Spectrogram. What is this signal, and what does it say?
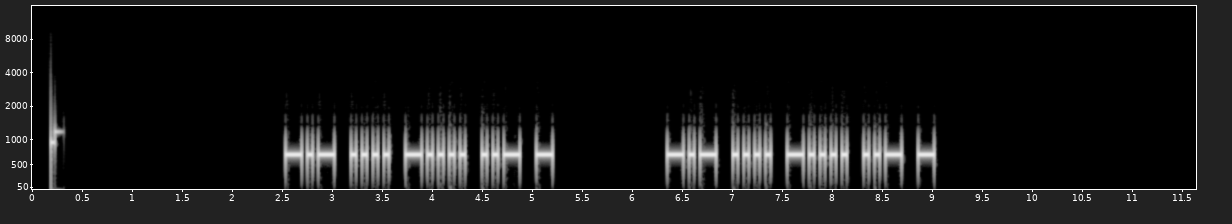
Morse code, heard as a keyed tone, about 22 wpm, 700 Hz. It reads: KH6UT KH6UT
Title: USA Call Signs - 5 Characters - Repeated 2x - 22wpm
